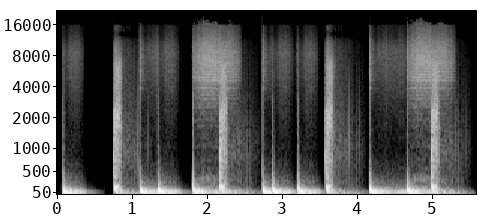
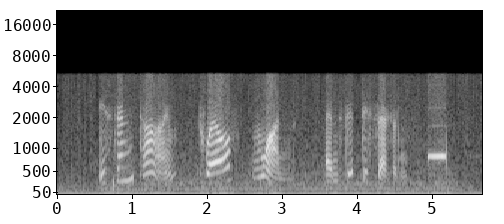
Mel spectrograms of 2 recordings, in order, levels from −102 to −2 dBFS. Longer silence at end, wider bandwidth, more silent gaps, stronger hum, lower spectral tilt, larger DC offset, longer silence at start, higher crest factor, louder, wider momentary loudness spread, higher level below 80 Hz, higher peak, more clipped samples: about the same, 0.3 s vs 0.4 s; first, 13.5 kHz vs 5.4 kHz; first, 0.61-0.74 s vs none; neither; about the same, -5 dB/octave vs -5.5 dB/octave; second, under 0.1% vs 1%; second, 0.05 s vs 0.55 s; second, 12 dB vs 20 dB; first, -17 LUFS vs -21 LUFS; second, 8 LU vs 16 LU; first, -16 dBFS vs -50 dBFS; about the same, -2 dBFS vs -2 dBFS; neither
